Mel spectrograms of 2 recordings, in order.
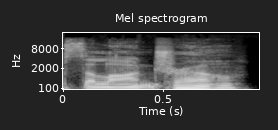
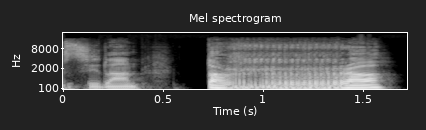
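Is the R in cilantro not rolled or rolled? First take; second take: not rolled; rolled. First: The R is said without a roll. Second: The R is said with a roll. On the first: The speaker calls it wrong. "if I don't say words correctly" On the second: The speaker calls it right. "Got to roll that R for the queen"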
